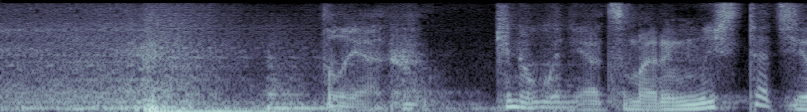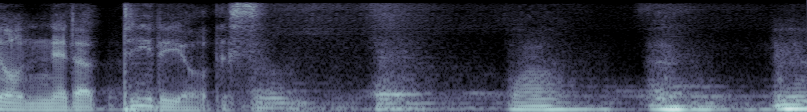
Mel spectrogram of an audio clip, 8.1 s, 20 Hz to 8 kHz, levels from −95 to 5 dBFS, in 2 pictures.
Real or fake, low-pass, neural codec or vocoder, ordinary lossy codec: fake; 7.2 kHz; codec, 16 kHz, 1.1 kbps, Voila-Tokenizer; none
